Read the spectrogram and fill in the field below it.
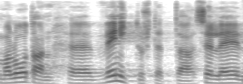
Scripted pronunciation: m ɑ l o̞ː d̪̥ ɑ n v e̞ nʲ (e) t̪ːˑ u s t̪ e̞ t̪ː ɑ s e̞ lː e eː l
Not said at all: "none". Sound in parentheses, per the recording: i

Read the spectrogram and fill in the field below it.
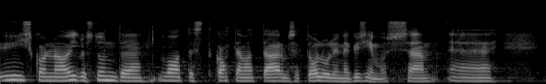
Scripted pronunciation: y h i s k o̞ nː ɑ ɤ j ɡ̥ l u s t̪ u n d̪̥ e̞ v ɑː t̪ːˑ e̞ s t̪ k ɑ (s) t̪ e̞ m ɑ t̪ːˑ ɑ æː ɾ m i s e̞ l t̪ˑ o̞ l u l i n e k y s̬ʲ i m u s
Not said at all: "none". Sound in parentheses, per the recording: h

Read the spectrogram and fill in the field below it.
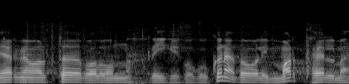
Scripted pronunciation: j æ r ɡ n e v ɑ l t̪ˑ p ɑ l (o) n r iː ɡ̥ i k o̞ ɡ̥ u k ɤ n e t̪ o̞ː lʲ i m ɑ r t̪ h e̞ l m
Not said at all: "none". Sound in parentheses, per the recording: u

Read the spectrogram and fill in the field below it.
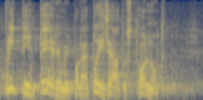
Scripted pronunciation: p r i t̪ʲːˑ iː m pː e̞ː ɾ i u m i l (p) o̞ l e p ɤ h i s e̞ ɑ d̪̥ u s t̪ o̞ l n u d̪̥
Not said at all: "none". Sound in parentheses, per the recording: p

